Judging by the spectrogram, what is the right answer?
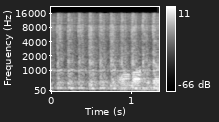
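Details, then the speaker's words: CNY embroidery machine after a full teardown freeing the seized main shaft, with the upper spring replaced and the upper and lower sensors fixed. Even, quick clatter at about eight to nine strokes a second with no catching, dragging or labouring. Runs smoothly. "Nah, tinggal tutup nanti tes lagi. Lancar. Sensornya atas bawah udah beres semua."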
